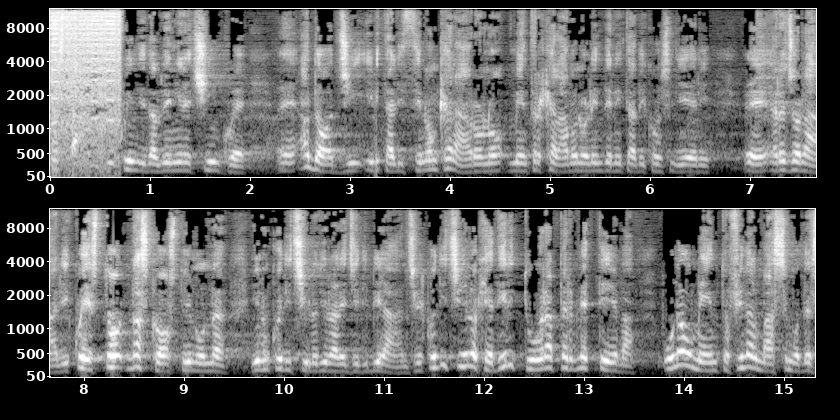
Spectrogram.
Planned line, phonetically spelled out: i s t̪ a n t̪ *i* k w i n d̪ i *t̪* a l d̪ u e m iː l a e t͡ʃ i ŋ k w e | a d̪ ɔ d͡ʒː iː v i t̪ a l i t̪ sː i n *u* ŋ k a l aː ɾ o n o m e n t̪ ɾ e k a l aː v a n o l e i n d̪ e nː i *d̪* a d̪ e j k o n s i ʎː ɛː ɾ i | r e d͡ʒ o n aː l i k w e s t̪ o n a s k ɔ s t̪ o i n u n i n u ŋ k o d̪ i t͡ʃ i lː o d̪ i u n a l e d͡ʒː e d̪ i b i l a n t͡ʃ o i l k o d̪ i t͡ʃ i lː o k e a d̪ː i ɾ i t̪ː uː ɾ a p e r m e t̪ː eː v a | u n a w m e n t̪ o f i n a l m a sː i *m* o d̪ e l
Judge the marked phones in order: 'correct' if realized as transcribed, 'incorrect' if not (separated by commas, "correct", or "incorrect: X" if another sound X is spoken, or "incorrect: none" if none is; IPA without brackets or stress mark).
correct, incorrect: d̪, incorrect: o, incorrect: t̪, correct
